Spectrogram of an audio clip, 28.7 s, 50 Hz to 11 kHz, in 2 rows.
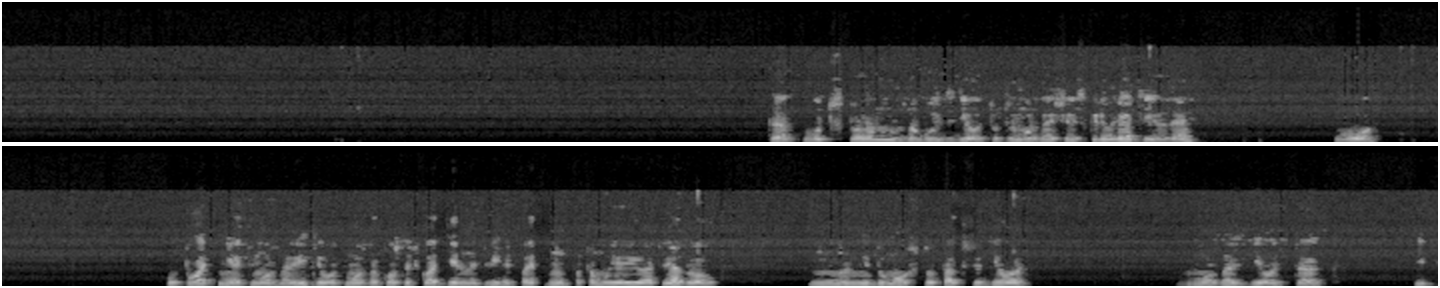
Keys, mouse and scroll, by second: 3.4 click, 7.7-11.4 drag, 12.3 r, 14.0 click, 15.1-21.2 drag, 23.8 click, 27.0 r.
